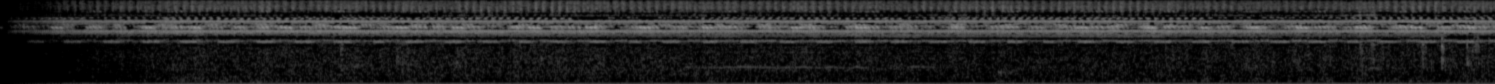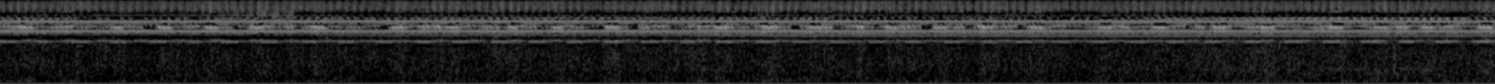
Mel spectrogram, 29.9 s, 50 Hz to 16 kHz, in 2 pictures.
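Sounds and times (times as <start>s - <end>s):
thick chorus of crickets: 0.2s - 29.8s.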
